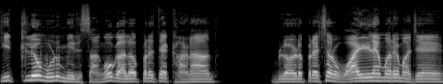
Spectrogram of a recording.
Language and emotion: Goan Konkani, angry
